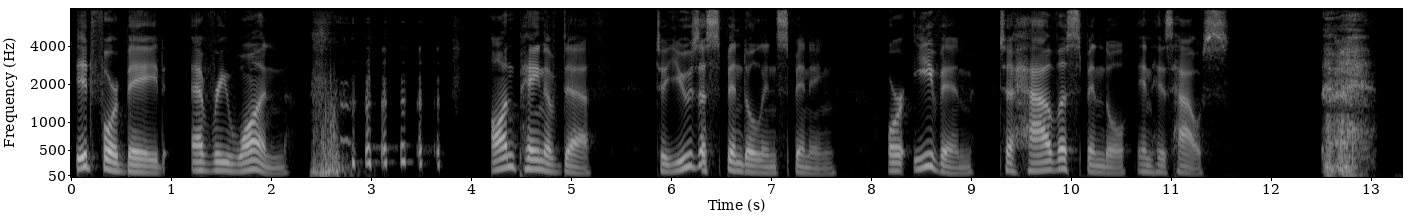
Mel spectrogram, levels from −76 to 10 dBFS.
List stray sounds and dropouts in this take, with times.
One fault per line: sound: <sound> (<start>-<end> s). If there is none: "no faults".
sound: laugh (2.4-3.9 s)
sound: throat clearing (12.5-13.1 s)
